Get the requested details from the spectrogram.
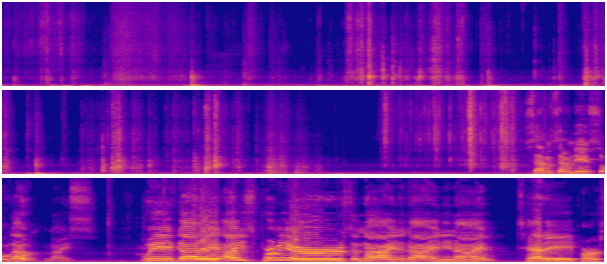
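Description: Plastic-wrapped card packs rustle and clack as they are handled.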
